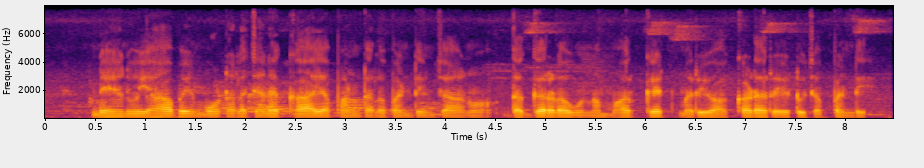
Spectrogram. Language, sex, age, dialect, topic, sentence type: Telugu, male, 18-24, Southern, agriculture, question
